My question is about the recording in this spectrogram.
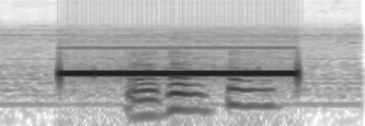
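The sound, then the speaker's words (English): A single steady ringback tone sounds for about two seconds on an outgoing phone call, a loud continuous electronic hum, with faint muffled voices murmuring underneath. “They should hear this phone.”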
